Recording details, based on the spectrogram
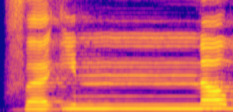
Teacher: Lam jalalah atau lam pada lafaz Allah dibunyikan secara tafkhim karena huruf sebelumnya berbaris fathah. Maka dibacanya tebal. Pangkal lidah naikkan.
